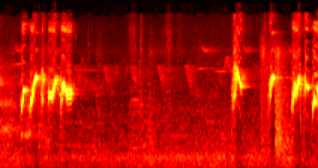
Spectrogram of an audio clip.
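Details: Caged red-whiskered bulbul in Thailand, southern-style master song for rousing birds and teaching young; two quick chattering phrases of rapid warbled notes separated by a brief pause.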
